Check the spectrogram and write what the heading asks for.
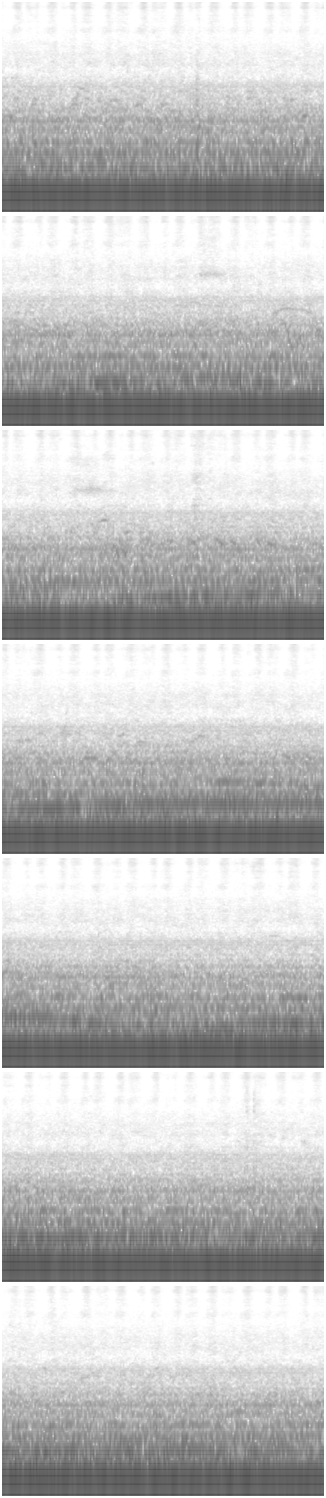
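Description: Paintbrush strokes scratching lightly on the bare wood of a small wooden birdhouse, over a steady low hum.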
